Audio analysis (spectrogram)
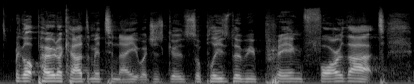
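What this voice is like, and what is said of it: Glaswegian accent, loud booming voice. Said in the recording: “I feel quite boomy ... I don't sound so loud ... Glaswegian accent.”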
